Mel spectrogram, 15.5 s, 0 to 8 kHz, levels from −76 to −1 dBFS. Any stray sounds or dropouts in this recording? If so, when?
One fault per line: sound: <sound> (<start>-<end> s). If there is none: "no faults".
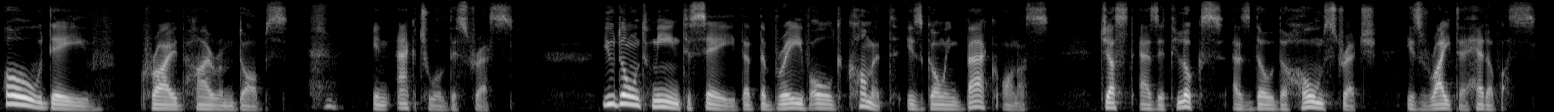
sound: sneeze (3.1-3.5 s)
